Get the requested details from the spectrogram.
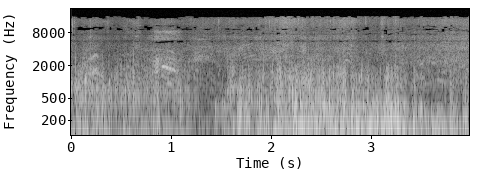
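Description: A man wades out of the water with splashing steps.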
